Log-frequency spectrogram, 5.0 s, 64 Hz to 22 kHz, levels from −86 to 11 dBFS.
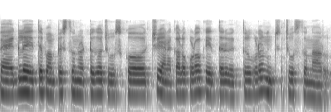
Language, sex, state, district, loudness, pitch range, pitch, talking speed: Telugu, female, Andhra Pradesh, Guntur, -19 LUFS, 155-170 Hz, 165 Hz, 155 wpm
